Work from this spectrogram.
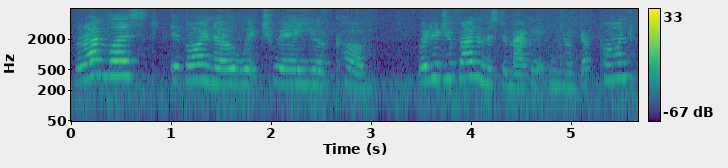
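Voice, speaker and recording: A woman playing a brisk, cheeky young male hobbit, chatty and teasing, in amateur radio theater. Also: sits high, expressive. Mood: cheerful, teasing. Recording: distant mic, clearly noisy home recording.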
